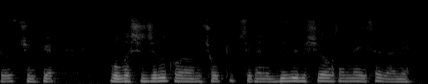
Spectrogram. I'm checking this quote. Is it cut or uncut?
uncut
